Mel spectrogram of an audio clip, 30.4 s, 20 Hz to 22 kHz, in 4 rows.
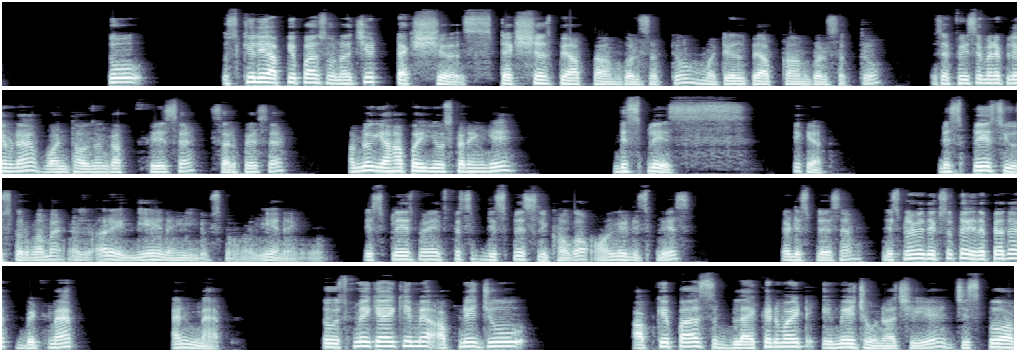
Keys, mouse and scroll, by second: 1.5 click, 4.5-7.1 drag, 9.1 click, 9.9 click, 12.3 f, 13.2 scroll up 2, 14.9 click, 16.7 click, 17.6 click, 18.1 f, 19.1 d, 20.3 click, 25.2 click, 28.2 click, 29.8 click.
